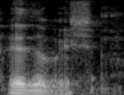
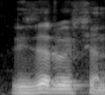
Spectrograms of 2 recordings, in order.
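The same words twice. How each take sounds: First: रिजर्वेशन with "re" as in "rest", falling at the end; correct pronunciation. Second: रिजर्वेशन with a short "ri" opening, as the wrong way; रिजर्वेशन starting "ri" like "rid"; wrong pronunciation. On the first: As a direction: open रिजर्वेशन with "re", not "ri". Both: Shown as a demonstration. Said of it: "रिजर्वेशन नहीं".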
